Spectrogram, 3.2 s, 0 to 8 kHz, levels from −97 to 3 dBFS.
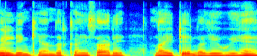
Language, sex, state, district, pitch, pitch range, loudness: Hindi, male, Jharkhand, Deoghar, 155 Hz, 145-160 Hz, -16 LUFS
